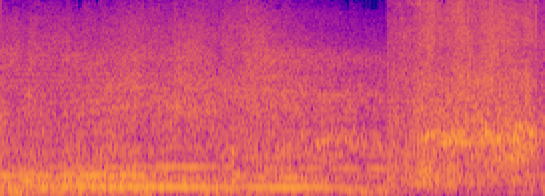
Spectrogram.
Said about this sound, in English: What makes it hard to keep control are all the bumps. It takes practice to keep the truck going straight. All right, give us more gas.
